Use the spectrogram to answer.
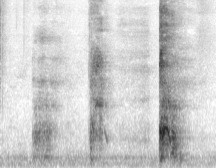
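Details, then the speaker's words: A woman sneezes after inhaling red pepper while eating: three explosive sneezes in quick succession, the last loudest, then apologies; sneezing attack. "Oh, excuse me. Excuse me, y'all. Sorry about that. Ooh, all that pepper got me."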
